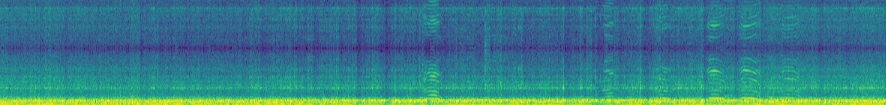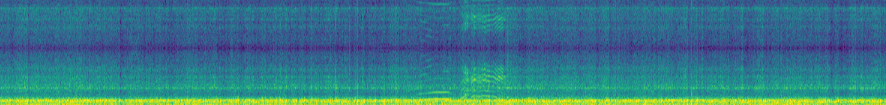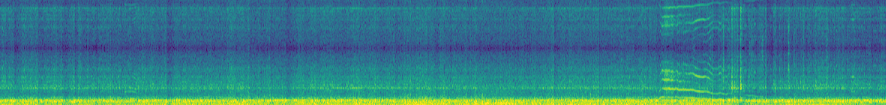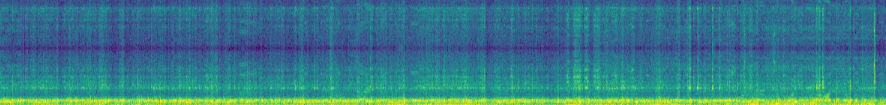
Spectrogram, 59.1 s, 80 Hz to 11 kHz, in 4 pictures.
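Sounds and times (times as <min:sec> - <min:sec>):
off-road vehicle engine running: 0:00.0 - 0:59.0.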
